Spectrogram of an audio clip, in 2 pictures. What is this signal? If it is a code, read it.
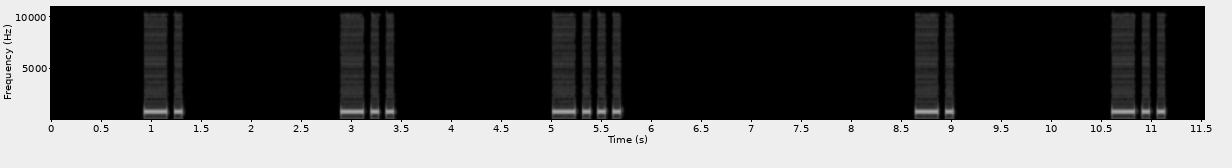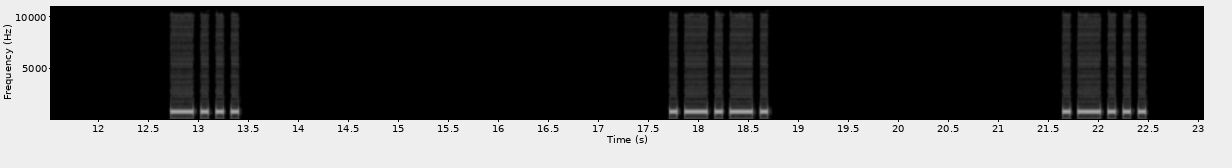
Morse code, heard as a keyed tone, about 16 wpm, spaced as for 5 wpm, 800 Hz. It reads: NDB NDB <AR> <AS>
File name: NDB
